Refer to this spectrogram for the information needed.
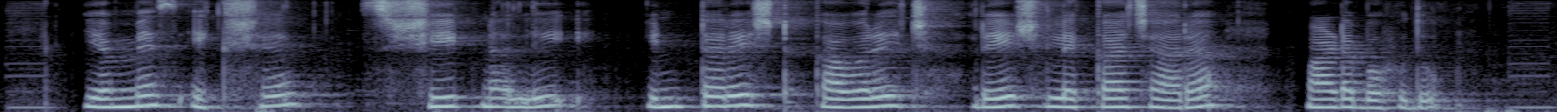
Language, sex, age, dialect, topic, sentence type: Kannada, female, 18-24, Mysore Kannada, banking, statement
